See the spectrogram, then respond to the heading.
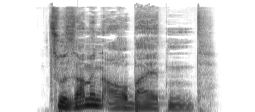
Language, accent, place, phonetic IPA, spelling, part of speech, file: German, Germany, Berlin, [t͡suˈzamənˌʔaʁbaɪ̯tn̩t], zusammenarbeitend, verb, De-zusammenarbeitend.ogg
- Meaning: present participle of zusammenarbeiten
